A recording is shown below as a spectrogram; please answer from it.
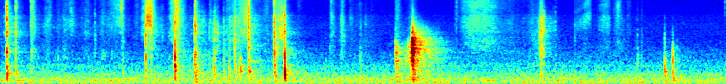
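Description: Oracle cards being shuffled by hand, a soft papery riffle of brisk, uneven flicks and slaps, close and fairly quiet with no talking.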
